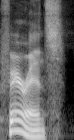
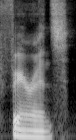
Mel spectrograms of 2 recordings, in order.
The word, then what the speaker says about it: Ferentz: accomplished under Ference Kirk Ferentz difficult name to say sometimes sometimes she's slide the the syllable emphasis anyway so I was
